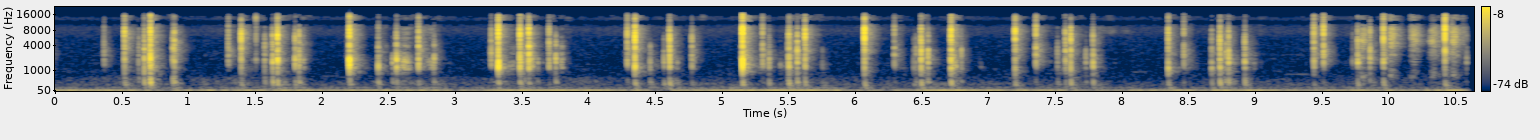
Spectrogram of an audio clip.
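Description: A closed, flat pink Ciate London cardboard makeup palette is held in the hands and tapped and scratched with long red nails. Quick, dry, bright clicking taps come in irregular bursts with faint scratching between them, each dying away almost instantly over a steady low hum.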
